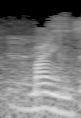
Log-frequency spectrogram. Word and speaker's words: Mainz: Mainz.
